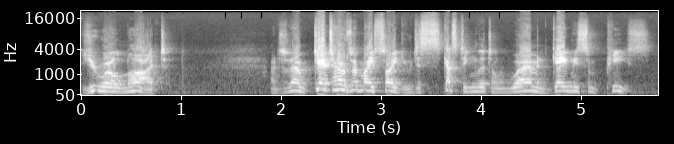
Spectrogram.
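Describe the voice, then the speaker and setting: A man reading aloud, playing a cruel, sharp-tongued aunt who screeches and snaps. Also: on the high side, moderate pace, voice pushed up. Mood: scornful. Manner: screeching and snapping.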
